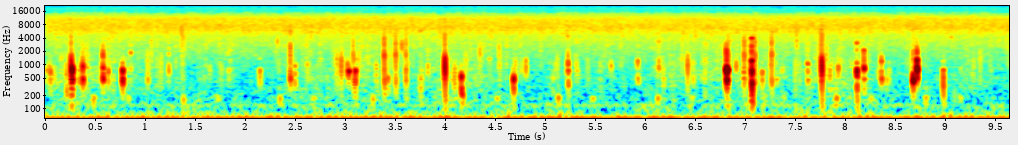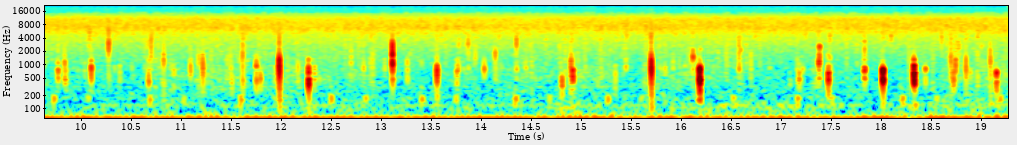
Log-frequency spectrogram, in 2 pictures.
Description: This is my stomach growling after I ate chinese food and I drinked water and I managed to record my stomach longer but I will try doing 1hour of stomach sounds and heartbeat sounds.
